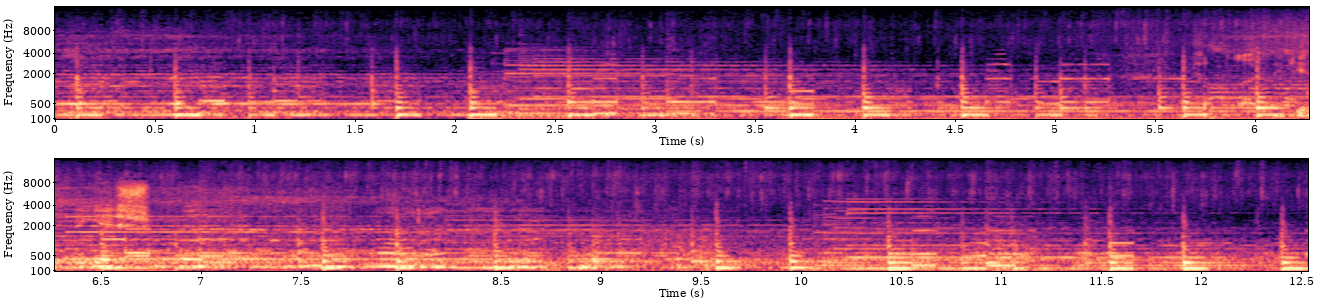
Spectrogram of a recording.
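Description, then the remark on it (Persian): Steady rain patters continuously throughout, a dense hiss of drops heard alongside sustained tonal music that plays beneath it from start to finish. “چه بارونی داره میاد”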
